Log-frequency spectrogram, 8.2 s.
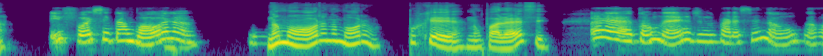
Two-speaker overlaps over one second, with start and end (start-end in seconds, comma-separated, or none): none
